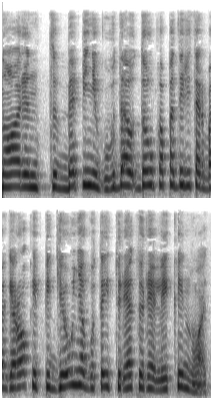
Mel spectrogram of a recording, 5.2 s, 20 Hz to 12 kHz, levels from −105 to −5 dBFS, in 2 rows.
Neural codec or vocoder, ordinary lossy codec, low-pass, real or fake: none; AAC, 64 kbps; 9.9 kHz; real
